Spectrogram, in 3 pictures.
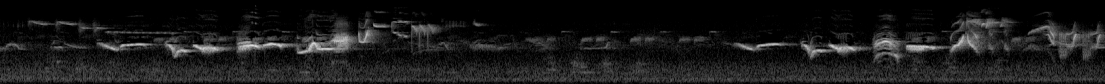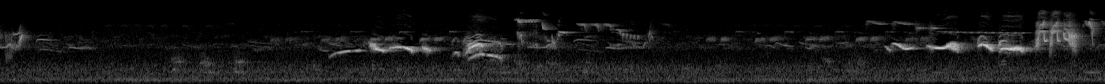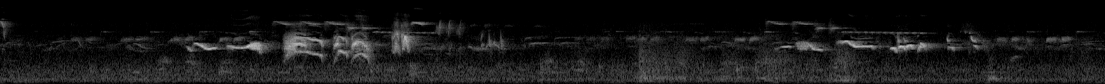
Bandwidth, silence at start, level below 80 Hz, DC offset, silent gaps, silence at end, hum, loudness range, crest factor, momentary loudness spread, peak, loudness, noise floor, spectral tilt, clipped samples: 16 kHz; 0.05 s; -78 dBFS; under 0.1%; none; 0.35 s; none; 20 LU; 22 dB; 23 LU; -2 dBFS; -18 LUFS; -50 dBFS; 2 dB/octave; under 0.1%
